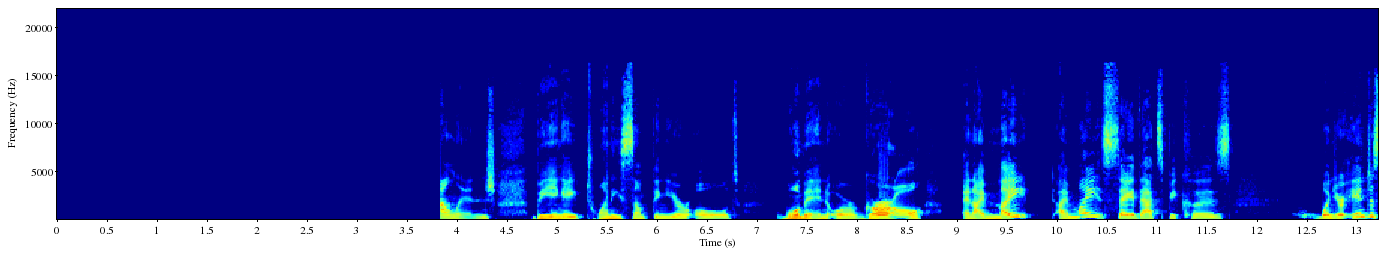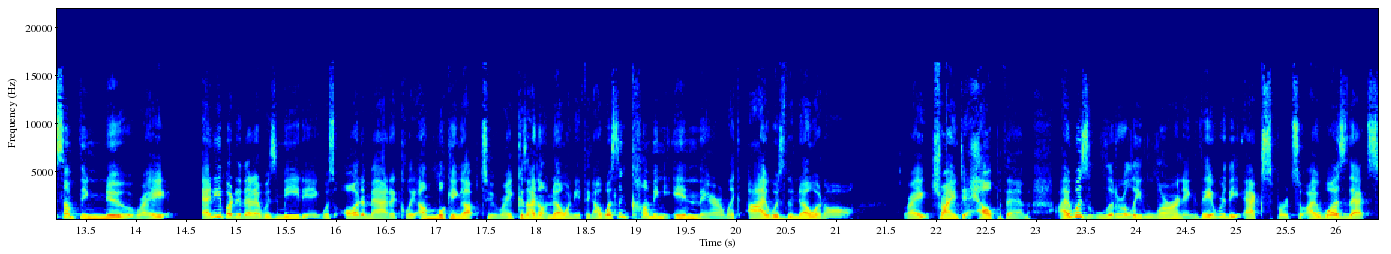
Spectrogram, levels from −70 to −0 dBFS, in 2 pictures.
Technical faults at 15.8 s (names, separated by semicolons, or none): none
